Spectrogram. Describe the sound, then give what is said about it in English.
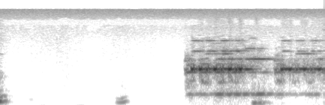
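A telephone rings after near silence with an electronic, bell-like trill in two bursts separated by a short break, faint and steady in pitch, with a brief low voice sound during the ring. “oh, that's our phone going now.”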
